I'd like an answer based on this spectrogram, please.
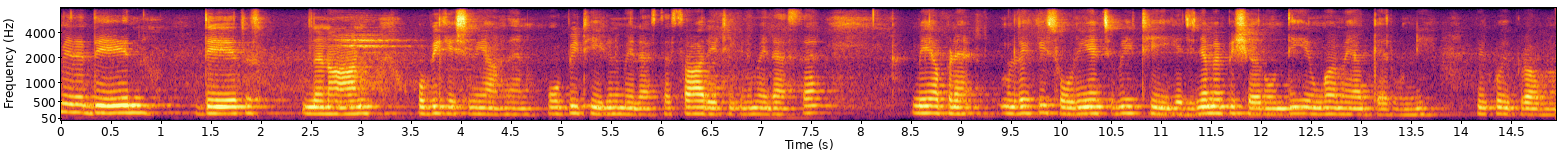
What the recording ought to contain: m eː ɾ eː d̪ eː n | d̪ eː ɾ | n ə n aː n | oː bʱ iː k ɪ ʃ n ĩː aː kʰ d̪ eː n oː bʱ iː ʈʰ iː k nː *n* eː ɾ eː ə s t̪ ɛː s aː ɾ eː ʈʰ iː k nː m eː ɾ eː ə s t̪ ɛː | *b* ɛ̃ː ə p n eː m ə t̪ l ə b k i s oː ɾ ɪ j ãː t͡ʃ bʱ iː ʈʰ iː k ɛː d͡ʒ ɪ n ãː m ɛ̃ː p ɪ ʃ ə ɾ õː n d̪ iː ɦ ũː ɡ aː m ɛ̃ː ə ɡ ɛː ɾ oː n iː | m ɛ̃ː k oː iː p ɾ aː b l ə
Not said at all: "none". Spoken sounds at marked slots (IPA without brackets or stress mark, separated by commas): m, m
